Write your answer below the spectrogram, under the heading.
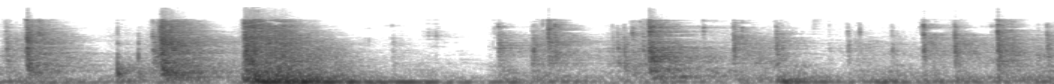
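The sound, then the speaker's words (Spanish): A door being shut and locked with a key: a heavy thud amid a dense run of sharp knocks, clatter and rattling, with many uneven impacts continuing throughout. “Y cerró la puerta con llave.”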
